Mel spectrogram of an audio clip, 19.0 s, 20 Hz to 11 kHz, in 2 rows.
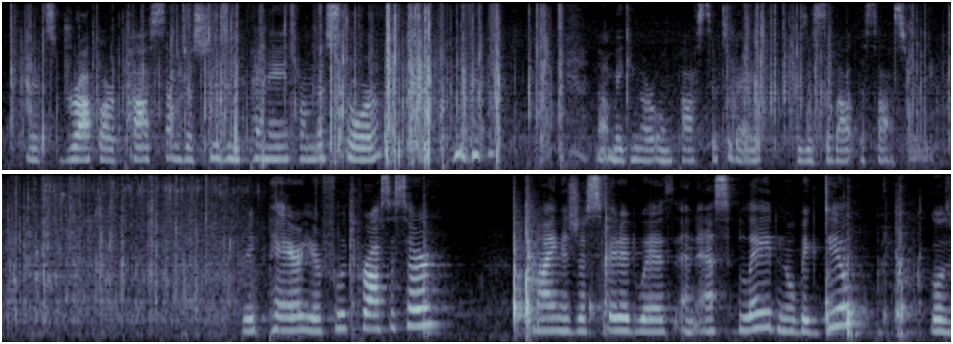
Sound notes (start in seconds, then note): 4.4 host chuckling; 9.7 pasta falling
